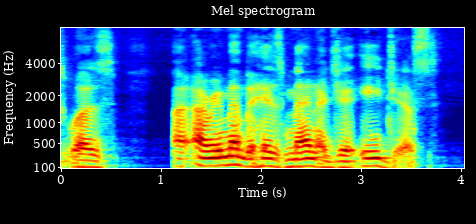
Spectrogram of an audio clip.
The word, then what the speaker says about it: Egis: But in any event, his manager, Aegis, I guess you would pronounce it, Egis, went over to Teofimo's corner and said, "Why do you hate the Loma?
